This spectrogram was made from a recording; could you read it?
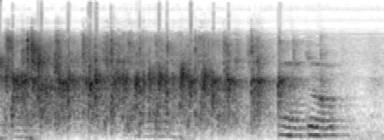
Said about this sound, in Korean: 저 박수 한번 주세요.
